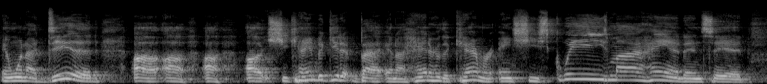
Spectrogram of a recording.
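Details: Stuttering in an adult male comedian who has stuttered for 47 years.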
